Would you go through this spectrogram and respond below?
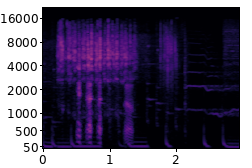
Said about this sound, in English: I'm just going to roll some dice and see how many hits he manages to succeed.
